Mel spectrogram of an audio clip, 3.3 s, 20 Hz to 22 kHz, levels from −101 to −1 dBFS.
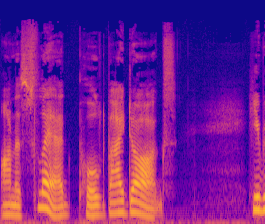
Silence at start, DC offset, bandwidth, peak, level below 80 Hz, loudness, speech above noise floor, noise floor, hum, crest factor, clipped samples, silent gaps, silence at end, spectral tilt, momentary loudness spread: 0 s; under 0.1%; 16 kHz; -6 dBFS; -56 dBFS; -23 LUFS; 29 dB; -52 dBFS; none; 18 dB; under 0.1%; none; 0 s; -5 dB/octave; 14 LU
